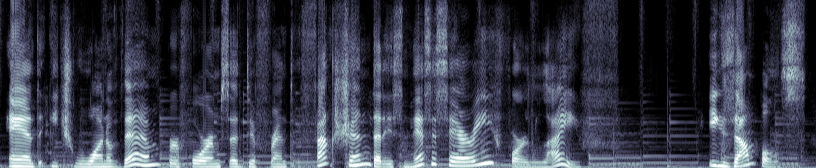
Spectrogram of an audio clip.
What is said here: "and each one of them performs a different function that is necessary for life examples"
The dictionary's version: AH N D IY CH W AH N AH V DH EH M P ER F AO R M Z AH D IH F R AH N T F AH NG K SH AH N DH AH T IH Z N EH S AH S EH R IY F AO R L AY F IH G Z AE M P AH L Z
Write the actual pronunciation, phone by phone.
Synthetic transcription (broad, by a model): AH N D IY CH W AH N AH V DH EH M P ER F AO R M S AH D IH F R AH N T F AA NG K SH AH N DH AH T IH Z N EH S AH S EH R IY F AO R L AY F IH G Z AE M P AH L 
